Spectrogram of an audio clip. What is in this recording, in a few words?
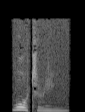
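"watering", English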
